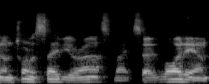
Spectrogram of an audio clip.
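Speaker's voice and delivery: usual speaking voice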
